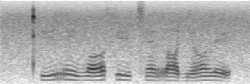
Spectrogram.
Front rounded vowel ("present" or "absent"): present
